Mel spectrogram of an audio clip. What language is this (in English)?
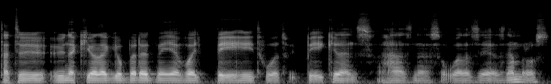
Hungarian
